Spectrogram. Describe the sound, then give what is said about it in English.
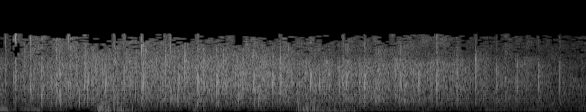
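Audience applause welcomes a visiting Tibetan lama to an evening class: dense, steady clapping fills the whole stretch and thins slightly toward the end. “So I'd like you to give him a hand of welcome.”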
